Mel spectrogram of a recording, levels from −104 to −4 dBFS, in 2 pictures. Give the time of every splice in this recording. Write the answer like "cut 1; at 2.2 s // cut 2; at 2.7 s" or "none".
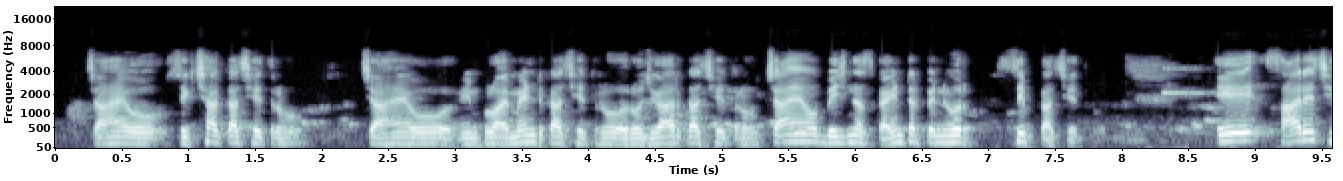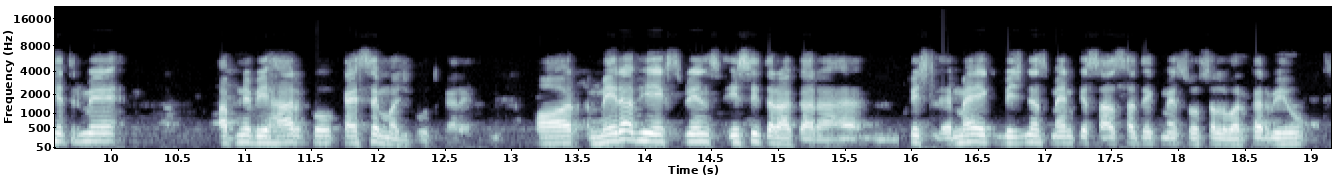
none

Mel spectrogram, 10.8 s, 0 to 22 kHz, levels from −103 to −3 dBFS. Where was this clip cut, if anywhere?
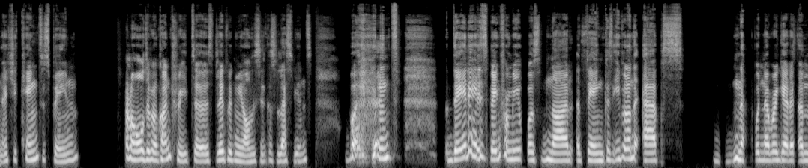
none

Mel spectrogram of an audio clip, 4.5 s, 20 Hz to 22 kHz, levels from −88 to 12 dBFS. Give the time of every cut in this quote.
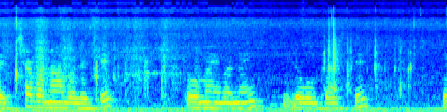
none

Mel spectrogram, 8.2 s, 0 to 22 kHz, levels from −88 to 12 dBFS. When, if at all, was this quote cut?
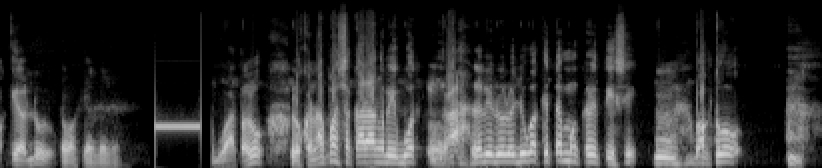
cut 1; at 1.5 s

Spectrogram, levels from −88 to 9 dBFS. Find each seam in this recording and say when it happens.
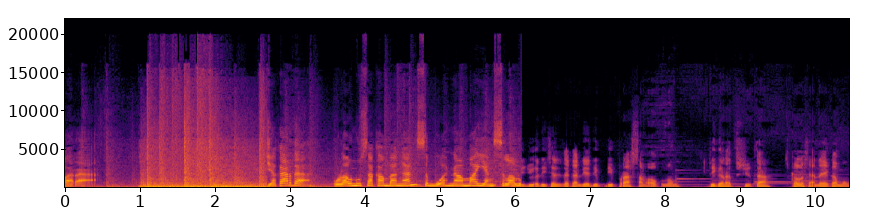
cut 1; at 6.1 s

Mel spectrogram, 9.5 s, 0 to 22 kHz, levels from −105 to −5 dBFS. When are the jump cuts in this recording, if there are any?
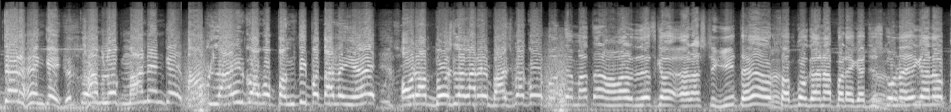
cut 1; at 1.8 s // cut 2; at 5.4 s

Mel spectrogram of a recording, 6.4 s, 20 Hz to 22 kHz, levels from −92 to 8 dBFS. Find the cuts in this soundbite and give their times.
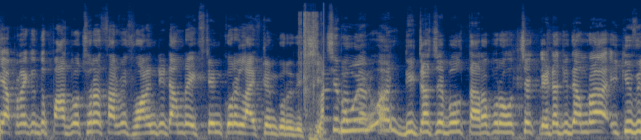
cut 1; at 3.3 s

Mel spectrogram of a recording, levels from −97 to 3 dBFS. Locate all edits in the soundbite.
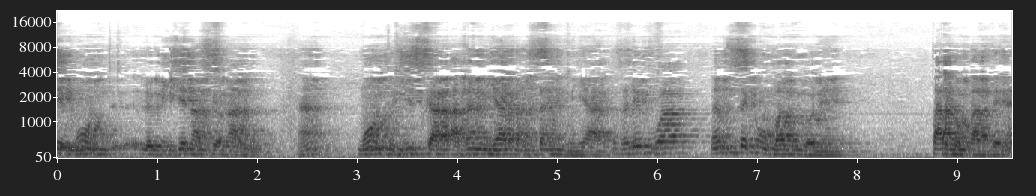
none

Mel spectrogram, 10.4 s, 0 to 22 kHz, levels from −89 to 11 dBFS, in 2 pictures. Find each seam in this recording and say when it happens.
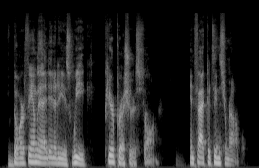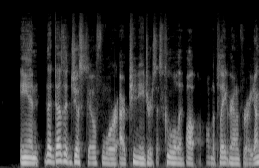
cut 1; at 6.0 s // cut 2; at 8.9 s

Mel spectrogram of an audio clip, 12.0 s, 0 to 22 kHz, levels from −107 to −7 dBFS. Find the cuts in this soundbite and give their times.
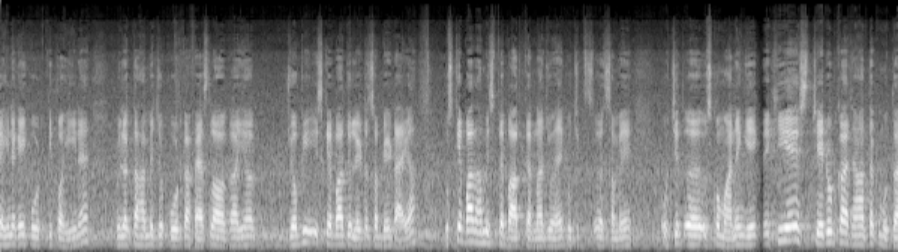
cut 1; at 10.2 s

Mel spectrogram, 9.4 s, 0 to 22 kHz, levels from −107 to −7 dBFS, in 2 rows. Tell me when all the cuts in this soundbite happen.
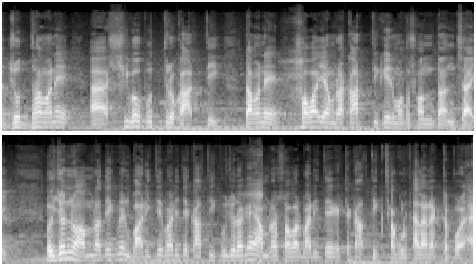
none

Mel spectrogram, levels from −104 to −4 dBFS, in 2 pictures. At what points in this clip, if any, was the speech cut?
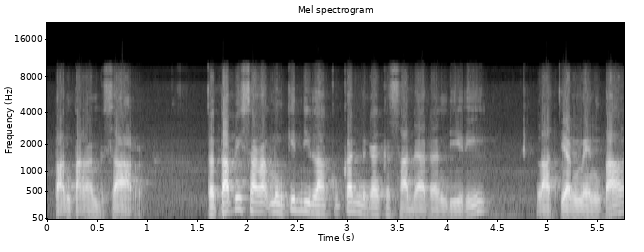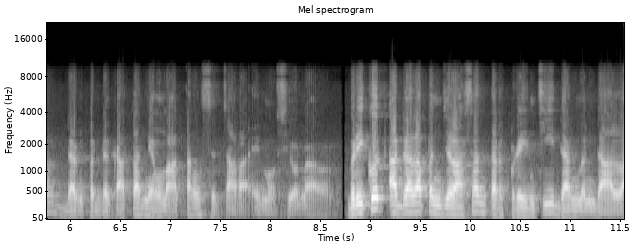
cut 1; at 8.6 s

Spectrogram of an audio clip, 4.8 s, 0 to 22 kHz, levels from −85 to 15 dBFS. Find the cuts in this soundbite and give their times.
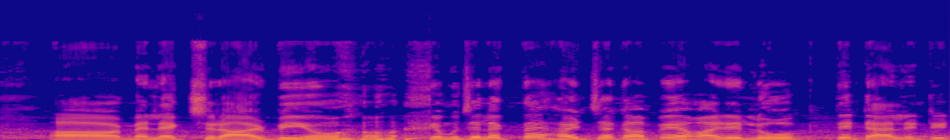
cut 1; at 2.1 s

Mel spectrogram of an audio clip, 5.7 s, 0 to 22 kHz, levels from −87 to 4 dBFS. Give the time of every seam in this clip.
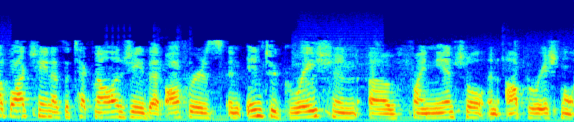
none

